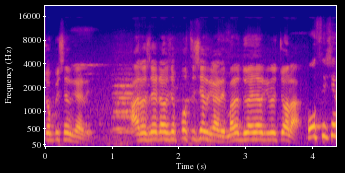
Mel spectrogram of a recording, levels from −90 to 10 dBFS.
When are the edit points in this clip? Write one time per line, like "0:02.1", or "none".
none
